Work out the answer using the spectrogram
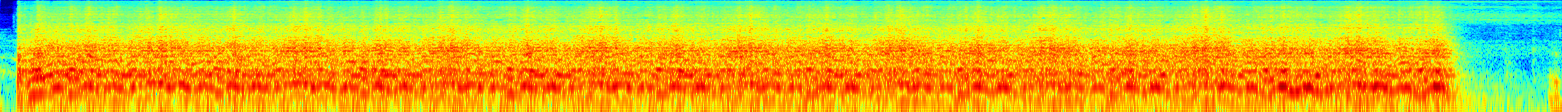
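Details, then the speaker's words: Engine cranks about seven seconds with an even, rhythmic starter churn but never fires. Still a no-start; cause suspected, not confirmed. "well again uh no luck even off camera it almost wants to turn over like you can hear it"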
